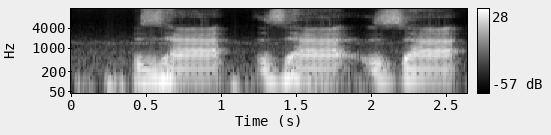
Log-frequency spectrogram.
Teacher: একটু প্রেসার দিয়ে বলবো ভেতর থেকে একটি বাতাস বের হবে বাংলা মহাপ্রাণ ধ্বনির মত উচ্চারণ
